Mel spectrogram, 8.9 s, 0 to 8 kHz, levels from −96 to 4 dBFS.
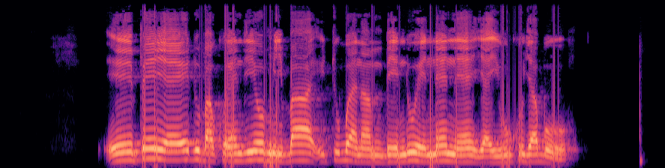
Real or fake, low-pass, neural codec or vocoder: real; 7.2 kHz; none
